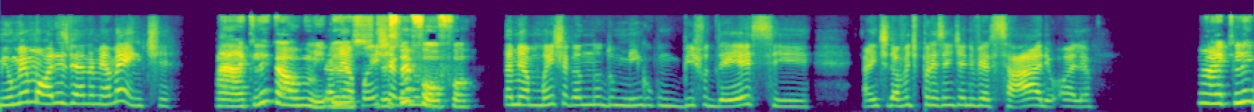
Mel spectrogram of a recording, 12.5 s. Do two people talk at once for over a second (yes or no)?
yes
